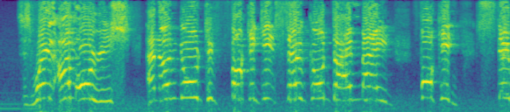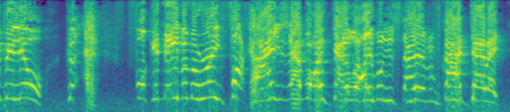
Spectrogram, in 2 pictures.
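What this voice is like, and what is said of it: Put-on thick Irish accent. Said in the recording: “let me think of how to do an Irish accent again... She has a thick one, too.”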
